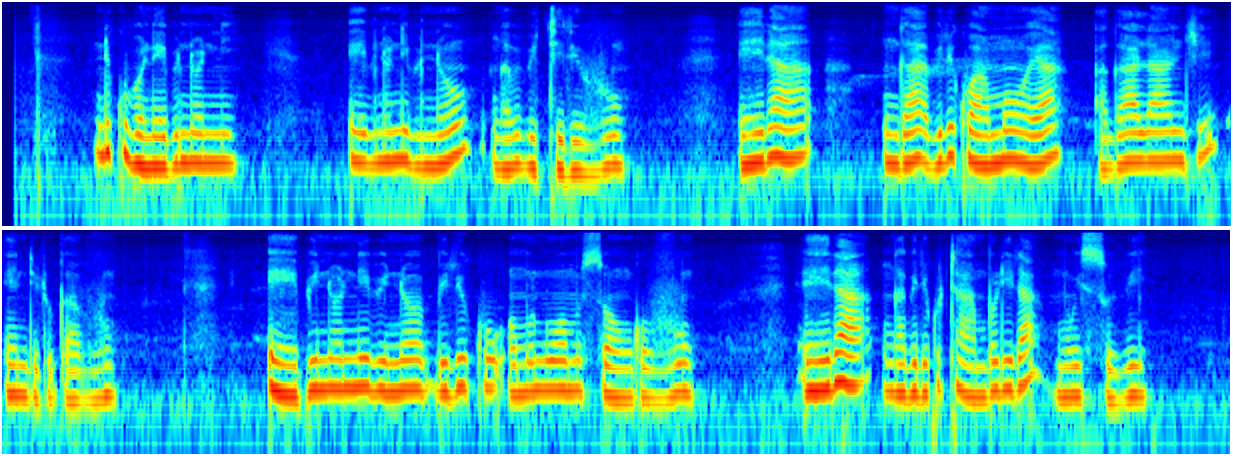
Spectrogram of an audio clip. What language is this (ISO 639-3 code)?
xog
